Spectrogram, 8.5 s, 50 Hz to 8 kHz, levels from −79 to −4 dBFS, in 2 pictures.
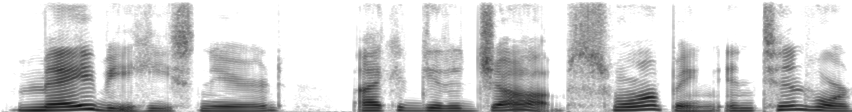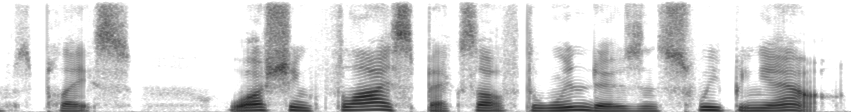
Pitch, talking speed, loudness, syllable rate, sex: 190 Hz, 140 wpm, -21 LUFS, 3.9 syllables/s, female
